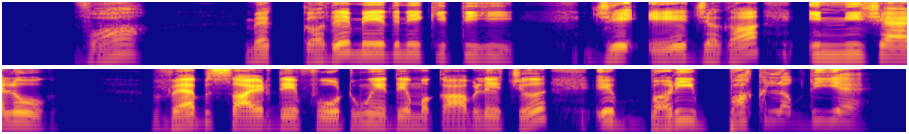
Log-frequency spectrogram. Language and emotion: Dogri, surprised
